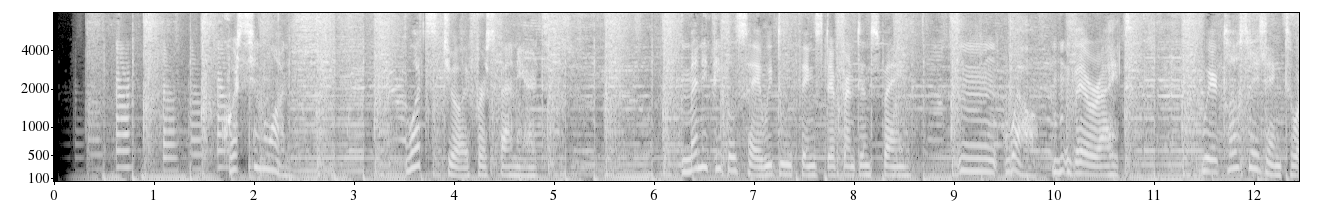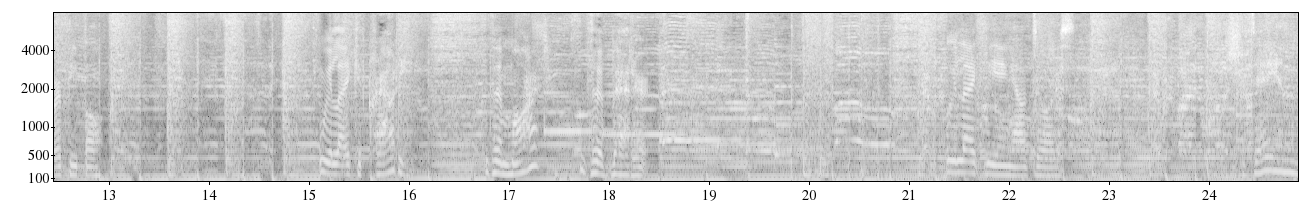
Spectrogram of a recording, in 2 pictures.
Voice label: Spanish European commercial English; Royal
